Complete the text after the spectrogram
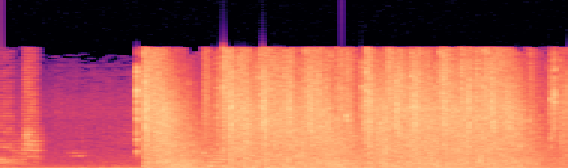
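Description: A gun fires in a rapid, loud burst of shots.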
